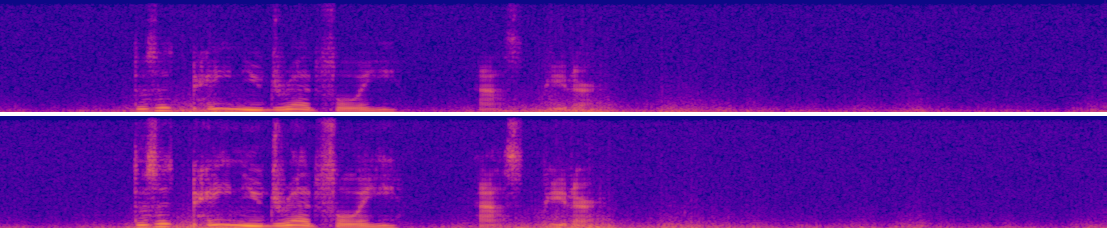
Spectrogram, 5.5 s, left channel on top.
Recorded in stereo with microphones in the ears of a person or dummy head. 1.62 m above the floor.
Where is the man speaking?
40° right (ahead or behind).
